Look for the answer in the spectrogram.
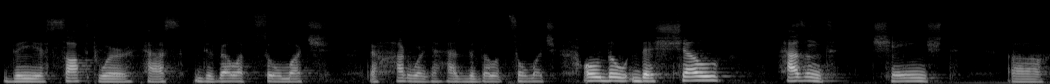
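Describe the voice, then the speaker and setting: A young man with a Lithuanian accent, answering interview questions as a guest in a measured, explanatory way. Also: medium pitch, fairly even intonation, mellow. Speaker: computer business guest. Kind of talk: interview talk. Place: TV studio in a hotel.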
